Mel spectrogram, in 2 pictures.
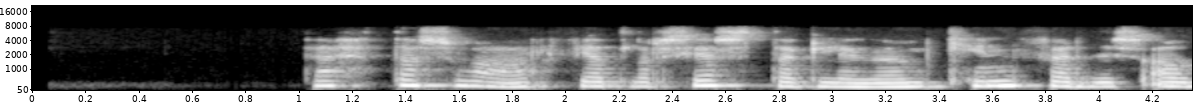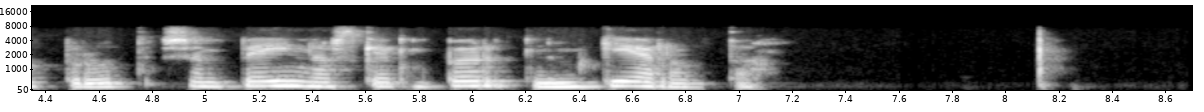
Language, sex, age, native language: Icelandic, female, 30-39, Icelandic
